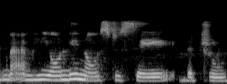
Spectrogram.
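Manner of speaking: ordinary delivery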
